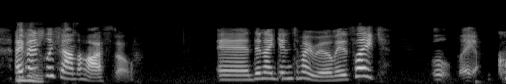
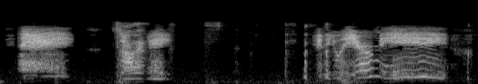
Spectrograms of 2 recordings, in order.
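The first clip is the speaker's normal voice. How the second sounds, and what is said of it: Whispering. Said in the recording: “I'm whispering”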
